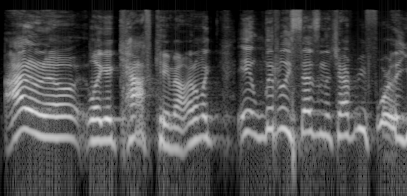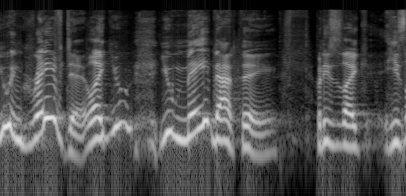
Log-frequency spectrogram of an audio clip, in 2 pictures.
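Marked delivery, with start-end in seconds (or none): 0.0-1.9 loud, high mock-clueless protest; comically imitating a culprit playing dumb; Aaron's excuse. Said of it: "'cause Aaron's like". 2.4-6.8 high-pitched, exasperated comeback; playful scolding, pitched up; mock incredulous. Mock-scolding Aaron over his excuse.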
